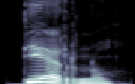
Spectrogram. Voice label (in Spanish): "tier-no", Spanish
